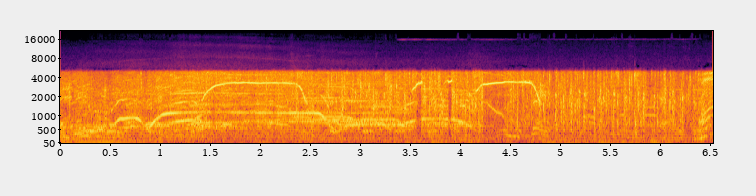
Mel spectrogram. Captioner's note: cheering and applause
